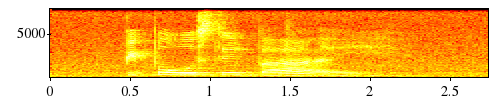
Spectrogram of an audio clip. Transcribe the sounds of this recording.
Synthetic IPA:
pipəlwəstilbaj

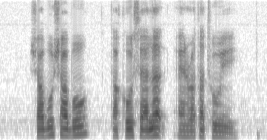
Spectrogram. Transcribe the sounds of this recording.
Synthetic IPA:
ʃaboʃabo | takʰosɛlət̚ɛ̃nɹatatʰui

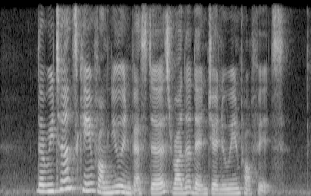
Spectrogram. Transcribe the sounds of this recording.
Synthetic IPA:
d̪əɹitʰə̃nskʰẽmfɹɔ̃mnjuːɪ̃nvɛstəsɹadədɛ̃nd͡ʒɛnjuɪ̃npʰɹɔfɪ̰ts

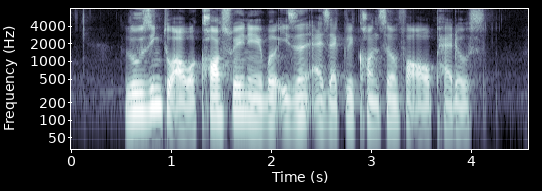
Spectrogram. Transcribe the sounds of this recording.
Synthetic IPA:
luzĩŋtua̰wəkʰɔswenebəlʔizə̃nɛ̰ɡzɛk̚tlikʰɔ̃nsə̃nfɔawəpʰɛdəls

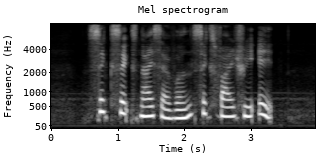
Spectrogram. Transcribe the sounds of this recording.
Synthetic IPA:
sɪksɪksnãɪ̃nsɛvə̃nsɪksfaɪvtʰɹiːʔet̚

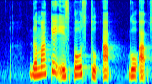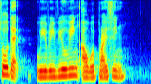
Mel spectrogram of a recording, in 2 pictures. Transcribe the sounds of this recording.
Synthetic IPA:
dəmaketispostuʔap̚ | ɡoʔa̰p̚sodɛ̰t̚wiɹivjuĩŋa̰wəpɹaɪsɪ̃ŋ

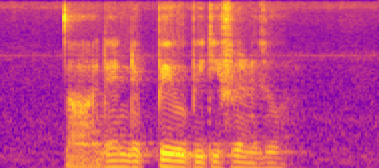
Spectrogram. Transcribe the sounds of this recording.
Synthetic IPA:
a̰dɛ̃ndəpewilbidifɹə̃nso

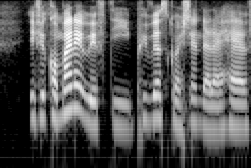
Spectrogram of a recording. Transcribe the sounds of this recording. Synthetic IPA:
ifjukɔ̃mbãɪ̃nɪt̚wɪfdipʰɹiviəskwɛst͡ʃə̃ndɛtajɦɛv

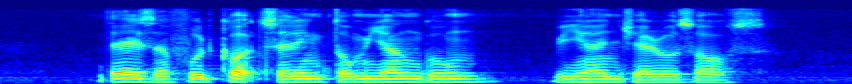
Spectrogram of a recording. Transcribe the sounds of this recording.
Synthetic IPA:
dɛisəfut̚kʰɔt̚sɛlɪ̃ŋtɔ̃mjãŋɡũŋ | bihãj̃nd͡ʒɛɹosɔfs

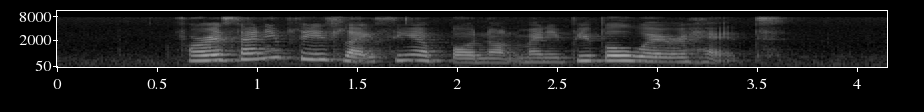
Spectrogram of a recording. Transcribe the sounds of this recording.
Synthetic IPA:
fɔɹəstɛ̃ndĩŋpʰlislaɪksĩŋəpɔnɔt̚mɛnipipəlwɛɹəɦɛ̰d̥

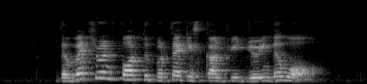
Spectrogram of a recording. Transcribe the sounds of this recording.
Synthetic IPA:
d̪əwɛtəɹə̃nfɔːtːupɹotɛk̚thɪskʌ̃ntɹiɖjuːɾĩŋd̪əwɔ̰ː

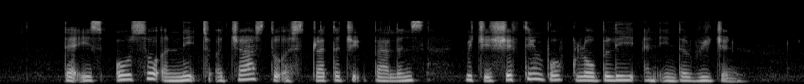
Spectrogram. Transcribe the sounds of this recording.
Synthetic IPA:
d̥ɛʔisɔlsoʔə̰nid̚tʰuʔəd͡ʒastuʔəstɹɛtɛd͡ʒɪ̰k̚b̥ɛlə̃ns | wɪt͡ʃɪsʃɪftɪ̃ŋboθɡ̥lobəliɛ̃nɪ̃ndəɹid͡ʒə̰̃n

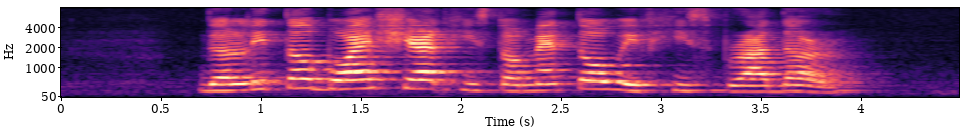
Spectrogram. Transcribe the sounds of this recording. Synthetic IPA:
dəlitəlbɔjʃɛd̚histɔmɛtowifhisbɹadəɹ

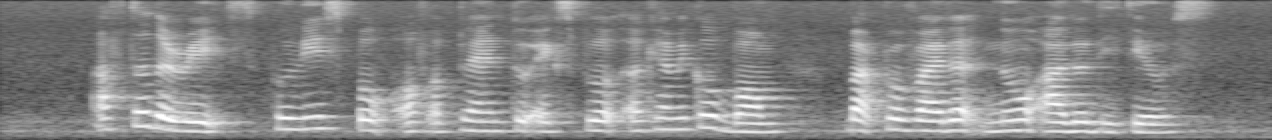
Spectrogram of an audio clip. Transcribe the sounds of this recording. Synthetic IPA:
ʔaftədəɹetspolisːpokɔ̰fəplɛ̃ntuɛksplɔtə̰kʰɛmikəlbɔ̃m | bat̚pɹovaɪdəd̚noʔadəditels

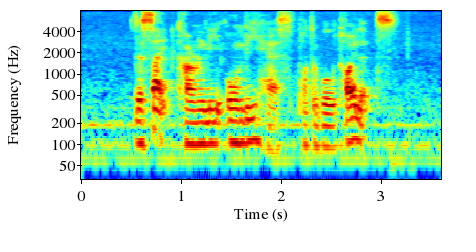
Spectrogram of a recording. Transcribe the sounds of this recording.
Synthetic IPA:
dəsaɪt̚kʰaɹə̃nliʔõnlihɛspʰɔtəbəltʰɔɪləts

